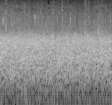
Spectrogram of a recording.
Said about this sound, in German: Und einen ganz großen Applaus für alle Gruppen, die da so viel Schönes gemacht haben.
